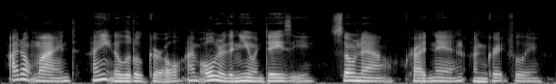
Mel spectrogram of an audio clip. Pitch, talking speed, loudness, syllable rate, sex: 160 Hz, 205 wpm, -17 LUFS, 5.2 syllables/s, female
